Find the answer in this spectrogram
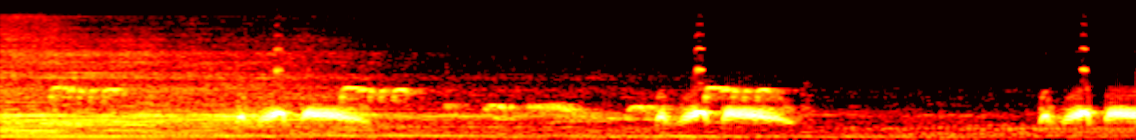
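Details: Cooing of a terkukur or perkutut dove for provoking rival birds, over a background hiss that fades midway; mellow coo bursts about every three seconds, interleaved with flat, steady higher tones.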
